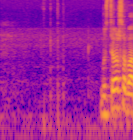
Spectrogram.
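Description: Faint typing on a computer keyboard, a few soft keystrokes in the first second and a half, followed by a man's voice near the end.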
